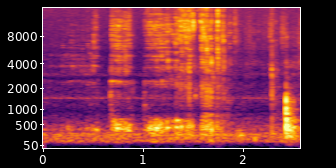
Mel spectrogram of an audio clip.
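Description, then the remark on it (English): Someone sips coffee, a few soft slurping, liquid sounds over about two seconds, ending with a small click, with no talking. “Hold on. Coffee sip.”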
